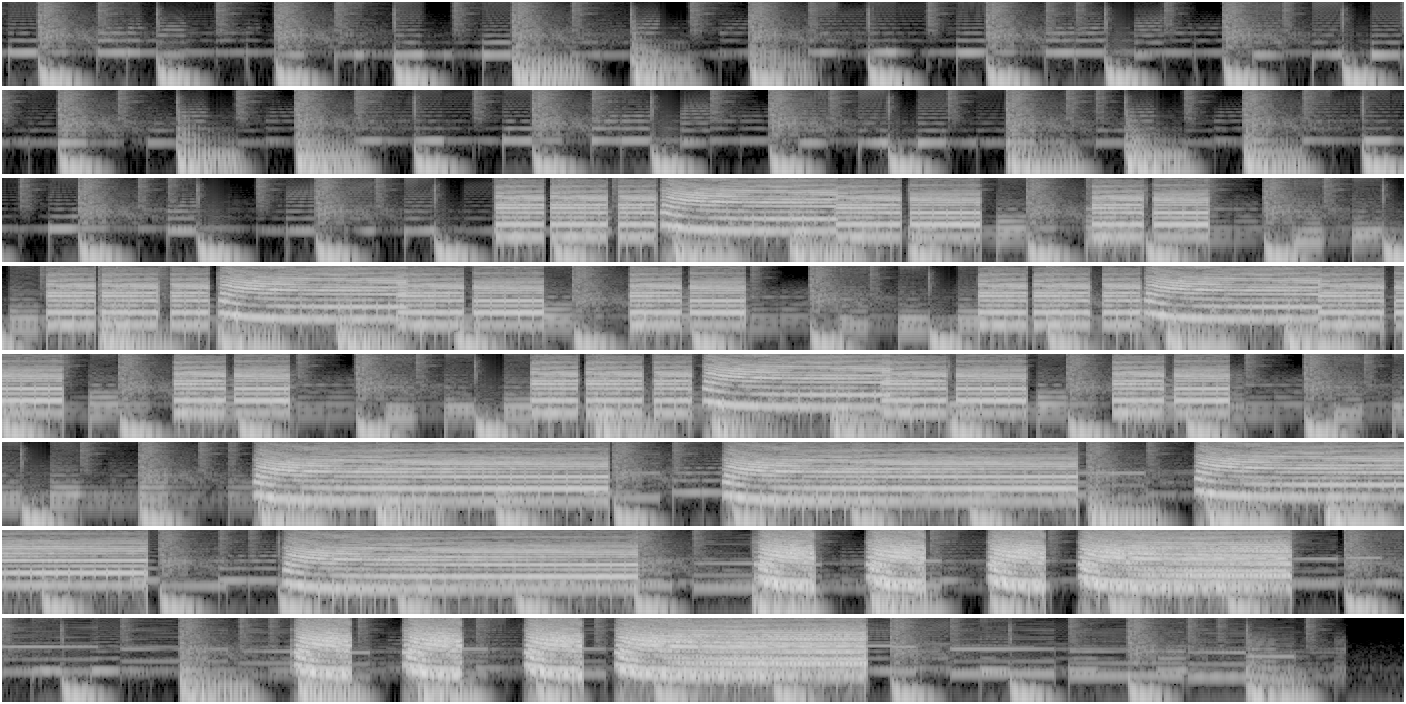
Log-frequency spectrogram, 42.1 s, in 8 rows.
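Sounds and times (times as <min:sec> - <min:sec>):
theme song played on air horns: 0:12.4 - 0:15.0, 0:15.9 - 0:18.6, 0:19.4 - 0:22.1, 0:23.0 - 0:25.6, 0:27.2 - 0:36.4, 0:37.9 - 0:40.1.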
